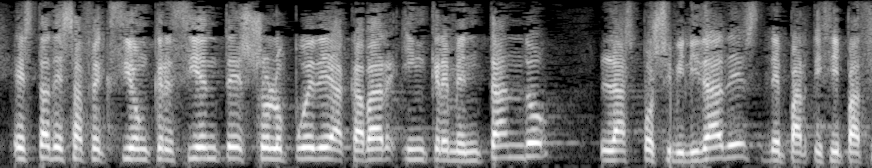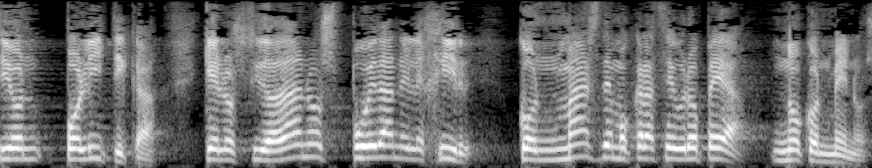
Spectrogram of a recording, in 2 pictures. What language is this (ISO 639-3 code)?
spa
